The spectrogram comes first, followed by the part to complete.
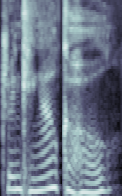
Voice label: female, announcements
